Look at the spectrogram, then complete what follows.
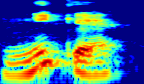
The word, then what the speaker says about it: Nike: Nike, actually, it is pronounced Nike.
